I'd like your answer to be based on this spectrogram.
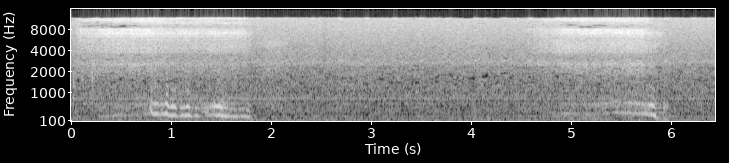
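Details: A 5-month-old pug snoring: two rising and falling, whistly nasal snoring breaths with quiet hissing between them.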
